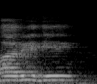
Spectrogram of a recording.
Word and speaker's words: हरिः: विसर्ग आ रहा है उसका उच्चारण केवल और केवल ह होगा क्योंकि यहां पे ई की मात्रा के साथ आ रहा है छोटी ई की मात्रा के साथ तो उसका उच्चारण ही होगा कैसे होगा महा योगेश्वर हरि ही ऐसे करके आएगा तीसरे चरण में चांटिंग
